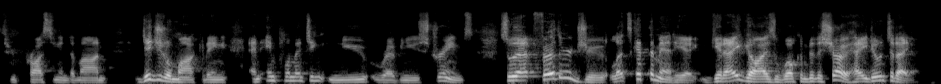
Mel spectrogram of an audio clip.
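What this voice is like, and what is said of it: Australian accent. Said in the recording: “the Aussie accent is nice this morning”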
